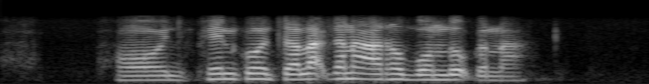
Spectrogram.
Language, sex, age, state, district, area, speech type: Santali, male, 18-30, Jharkhand, East Singhbhum, rural, conversation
